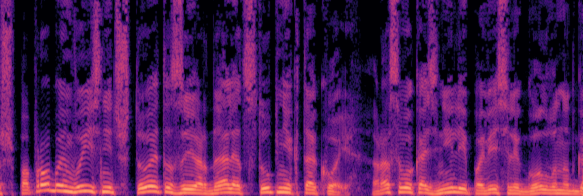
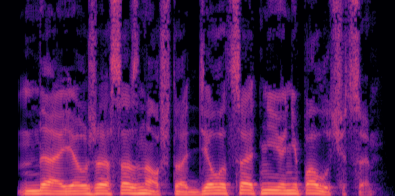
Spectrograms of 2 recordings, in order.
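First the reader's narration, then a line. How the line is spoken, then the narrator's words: Mumble. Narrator (Russian): пробормотал я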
